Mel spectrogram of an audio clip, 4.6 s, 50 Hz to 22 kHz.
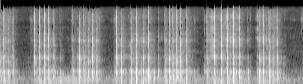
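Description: The tip of a pair of scissors scratches and taps along the grooves of an empty, hollow, clear plastic water bottle with a ridged body. Rapid, dry, bright clicks come in short bursts separated by brief pauses, each click dying away almost instantly. The clicks carry a hollow tone around 550 Hz.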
